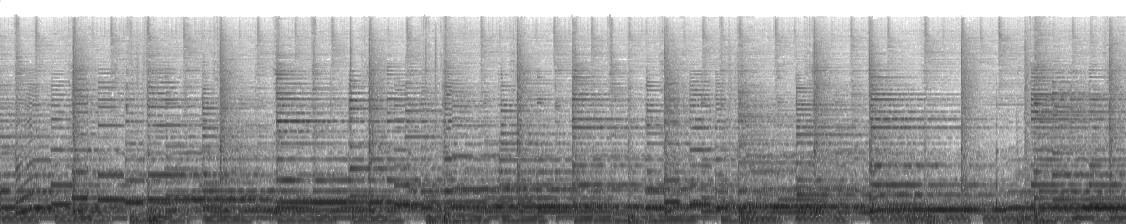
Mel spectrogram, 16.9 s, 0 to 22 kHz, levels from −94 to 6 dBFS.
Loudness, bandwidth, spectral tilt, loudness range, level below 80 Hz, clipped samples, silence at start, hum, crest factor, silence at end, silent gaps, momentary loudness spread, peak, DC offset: -13 LUFS; 15.5 kHz; -6.5 dB/octave; 1 LU; -24 dBFS; under 0.1%; 0 s; none; 12 dB; 0 s; none; 3 LU; 0 dBFS; under 0.1%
